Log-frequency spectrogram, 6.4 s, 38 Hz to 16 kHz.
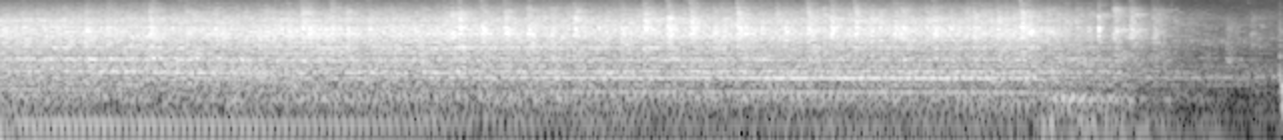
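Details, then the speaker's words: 2013 Toyota Aygo 1.0 petrol idling after a spark plug change. Steady, even idle with a constant hum and no misses or knocks, settling quietly at the end. Runs smooth; normal idle. "gym but um that seems to run smooth enough"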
